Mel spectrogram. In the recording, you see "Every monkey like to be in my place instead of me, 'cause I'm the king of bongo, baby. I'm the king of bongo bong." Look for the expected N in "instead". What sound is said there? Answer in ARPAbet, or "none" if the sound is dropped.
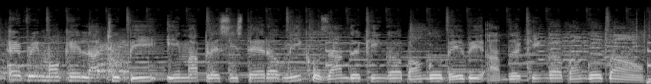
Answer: N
